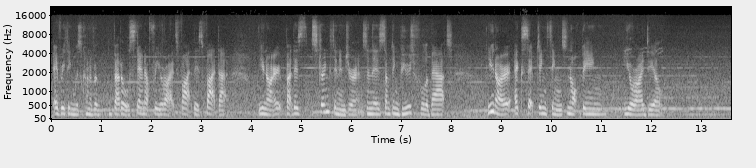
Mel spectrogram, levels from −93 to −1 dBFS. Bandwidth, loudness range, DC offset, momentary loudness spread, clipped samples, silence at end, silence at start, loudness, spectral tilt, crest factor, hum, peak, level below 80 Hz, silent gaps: 16.5 kHz; 1 LU; 1%; 11 LU; under 0.1%; 0 s; 0 s; -18 LUFS; -5 dB/octave; 16 dB; none; -2 dBFS; -48 dBFS; none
